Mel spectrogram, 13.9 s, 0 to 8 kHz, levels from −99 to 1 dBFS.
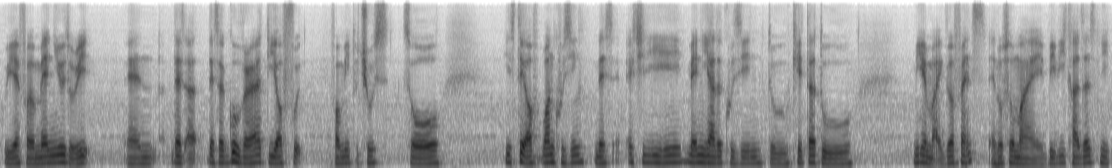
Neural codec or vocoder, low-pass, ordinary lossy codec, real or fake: codec, 16 kHz, 0.7 kbps, FocalCodec; 7.2 kHz; none; fake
